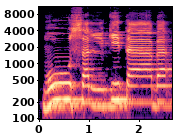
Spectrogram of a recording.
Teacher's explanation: یہاں میم کو واو ساکن کے ساتھ ملائیں گے تو کھینچ کر ادا کریں گے۔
